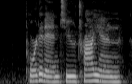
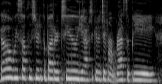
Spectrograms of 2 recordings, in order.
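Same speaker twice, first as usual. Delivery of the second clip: higher, louder friend's voice; imitating friend; 5 semitones higher, 5 dB louder, faster than usual. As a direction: play the chirpy friend texting back. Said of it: "she's like".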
